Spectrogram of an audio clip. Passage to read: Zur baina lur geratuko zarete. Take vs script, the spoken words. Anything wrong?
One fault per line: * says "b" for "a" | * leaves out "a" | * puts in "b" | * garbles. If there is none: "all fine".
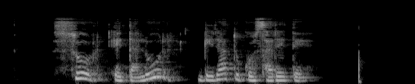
* says "eta" for "baina"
